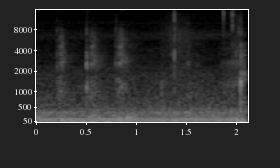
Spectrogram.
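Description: Faint, scattered clicks of a computer mouse, about five in two seconds, over a low steady hum.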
